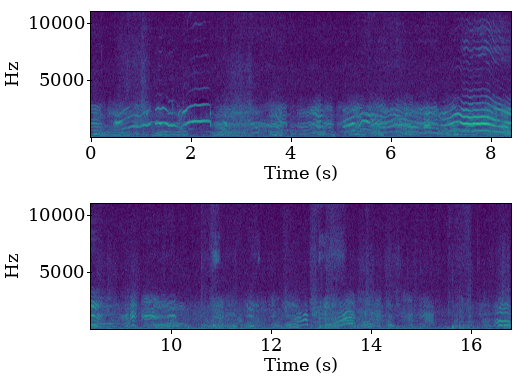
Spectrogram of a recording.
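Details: Litter of thirteen newborn Mastiff puppies just delivered at a veterinary clinic, crying together in overlapping wavering squeals and whines, one louder high cry rising above the chorus, indoors with a low hum.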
